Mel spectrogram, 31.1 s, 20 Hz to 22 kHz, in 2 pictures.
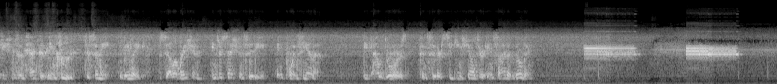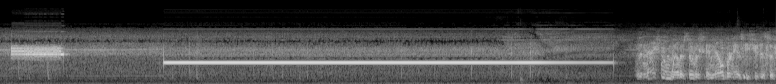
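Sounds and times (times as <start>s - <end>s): steady warning alarm tone: 0.0s - 2.4s, 11.7s - 12.8s, 15.8s - 16.9s, 18.8s - 27.9s.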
